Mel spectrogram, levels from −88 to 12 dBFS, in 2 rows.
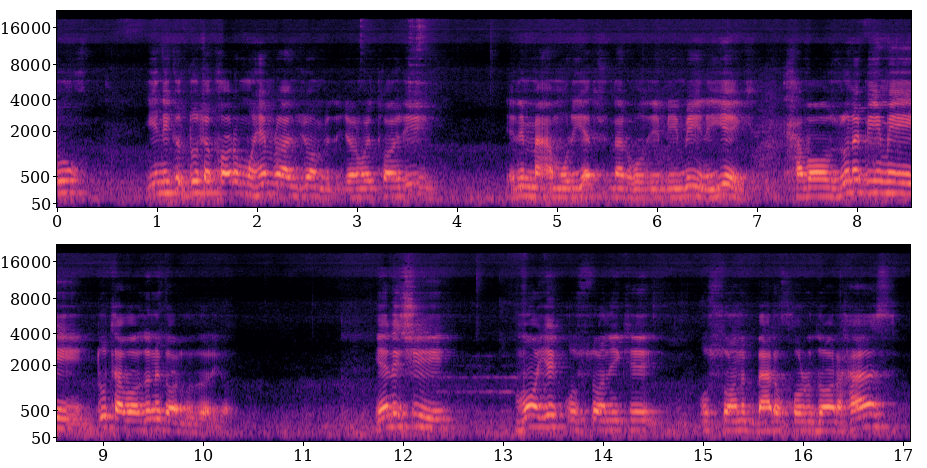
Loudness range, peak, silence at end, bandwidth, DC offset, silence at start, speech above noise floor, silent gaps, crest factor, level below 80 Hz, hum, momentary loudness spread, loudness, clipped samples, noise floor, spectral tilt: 4 LU; -6 dBFS; 0.15 s; 19.5 kHz; under 0.1%; 0 s; 27 dB; none; 16 dB; -54 dBFS; none; 15 LU; -20 LUFS; under 0.1%; -47 dBFS; -5.5 dB/octave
